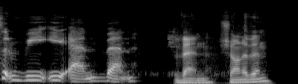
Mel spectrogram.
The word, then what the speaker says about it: Shaunavon: pronunciation person of all time so ven V pronounce it ven ven ven shavan not shaunavon correct might adding a little bit too much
